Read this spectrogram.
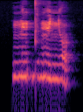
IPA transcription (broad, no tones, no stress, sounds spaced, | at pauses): n ĩ ʔ dʱ ĩ e̯ ɲ ɤ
